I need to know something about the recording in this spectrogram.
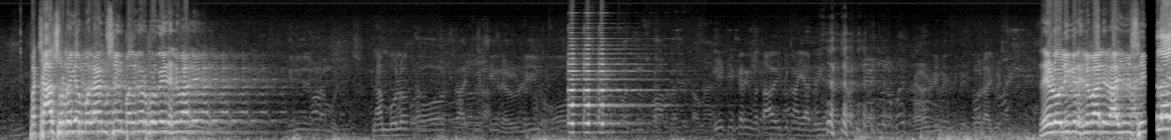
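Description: A woman sings loudly through a microphone and loudspeaker.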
